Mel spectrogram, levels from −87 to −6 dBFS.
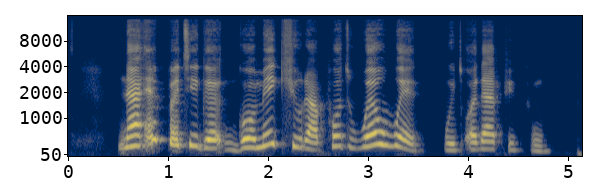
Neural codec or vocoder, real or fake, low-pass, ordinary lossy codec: autoencoder, 48 kHz, 32 numbers a frame, DAC-VAE, trained on Japanese speech; fake; 14.4 kHz; none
